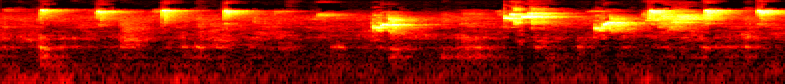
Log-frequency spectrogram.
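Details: A Javan bush lark delivers a chain of high, clear level notes that give way to denser, buzzier warbled phrases in the second half, spaced roughly once a second, over a quiet background.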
